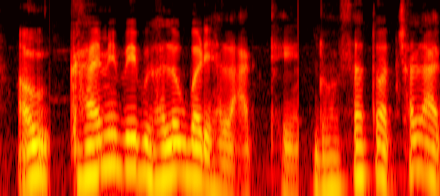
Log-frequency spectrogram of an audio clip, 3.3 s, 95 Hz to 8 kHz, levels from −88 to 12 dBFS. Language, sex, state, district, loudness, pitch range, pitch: Chhattisgarhi, male, Chhattisgarh, Raigarh, -26 LUFS, 115-155 Hz, 145 Hz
